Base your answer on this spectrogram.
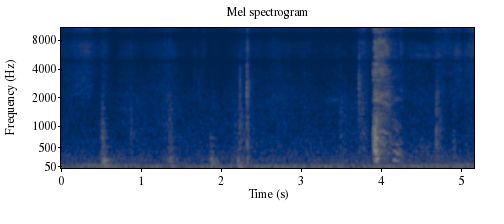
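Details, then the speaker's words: Several short, soft coughs and one louder cough from an adult woman who says she often suffers congestion (head cold/catarrh) and asks for a remedy. "ഞാൻ ചുമയ്ക്കുമ്പോൾ നിങ്ങൾക്ക് അസ്വസ്ഥത ഉണ്ടെങ്കിൽ ഒന്നും തോന്നരുത് കേട്ടോ. നീർക്കെട്ടിന് വല്ല ഒറ്റമൂലിയുണ്ടോ?"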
